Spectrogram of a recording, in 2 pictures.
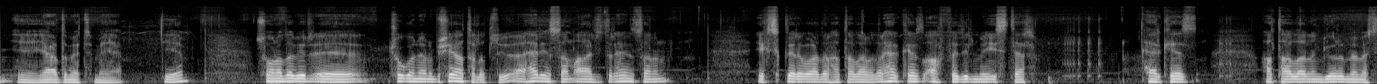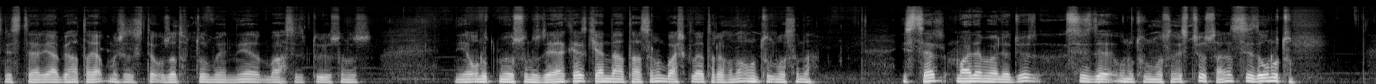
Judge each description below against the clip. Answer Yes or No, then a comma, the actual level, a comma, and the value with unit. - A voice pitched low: Yes, low, 125 Hz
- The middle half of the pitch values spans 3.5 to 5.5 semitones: No, narrow, 2.5 semitones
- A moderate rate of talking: Yes, average, 125 wpm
